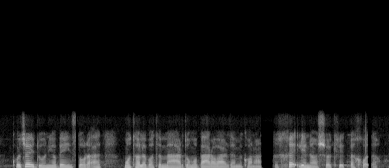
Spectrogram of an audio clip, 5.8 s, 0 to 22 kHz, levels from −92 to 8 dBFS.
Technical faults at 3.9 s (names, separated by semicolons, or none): lost AMR speech frames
